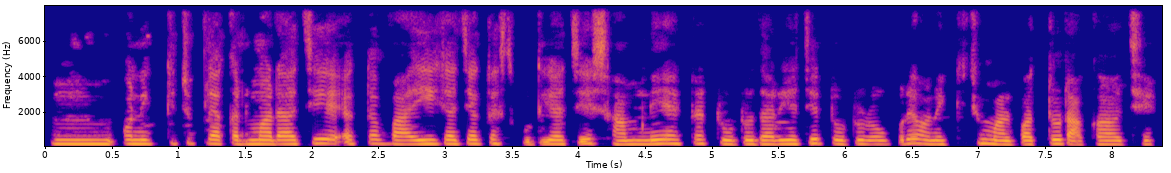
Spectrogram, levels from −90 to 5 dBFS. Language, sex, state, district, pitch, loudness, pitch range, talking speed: Bengali, female, West Bengal, Dakshin Dinajpur, 220 Hz, -18 LUFS, 210-230 Hz, 170 wpm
